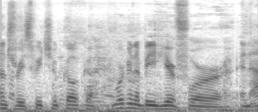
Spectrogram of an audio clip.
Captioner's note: foreign language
